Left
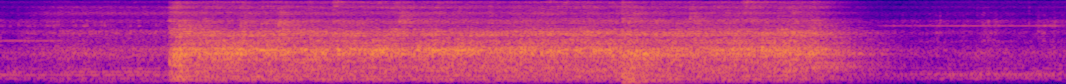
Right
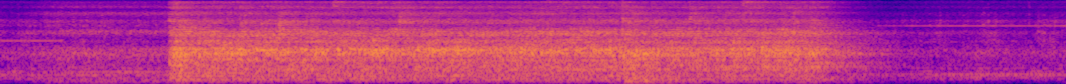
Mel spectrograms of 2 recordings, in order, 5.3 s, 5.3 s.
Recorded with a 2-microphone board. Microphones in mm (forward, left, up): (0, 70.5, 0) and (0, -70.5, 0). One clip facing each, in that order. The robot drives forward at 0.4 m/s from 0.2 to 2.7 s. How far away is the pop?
About 1.1 m.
